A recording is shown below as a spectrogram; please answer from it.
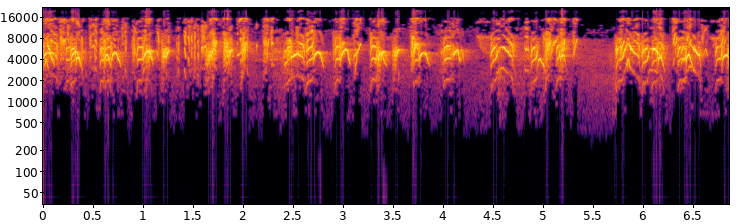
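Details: Sogon lure call used to draw wild birds down: a dense, busy stream of sharp, chattering chirps and squeaky notes, bursts in quick succession with brief gaps, nearly continuous, with no other sounds.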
